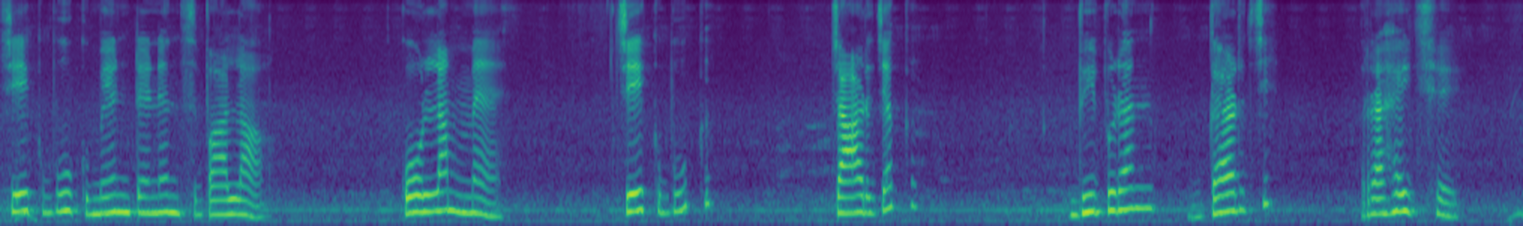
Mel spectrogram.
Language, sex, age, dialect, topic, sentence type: Maithili, female, 25-30, Eastern / Thethi, banking, statement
